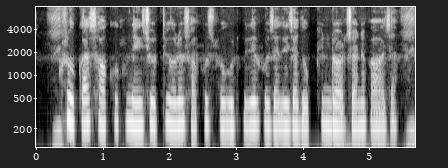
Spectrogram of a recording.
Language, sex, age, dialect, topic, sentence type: Bengali, female, 18-24, Rajbangshi, agriculture, question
